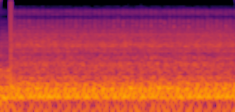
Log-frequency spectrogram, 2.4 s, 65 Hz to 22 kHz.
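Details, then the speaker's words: 2024 Harley-Davidson Road Glide M8 after Feuling cam and new exhaust: steady, even V-twin idle with deep lopey exhaust beat and no top-end tapping; valve train noise dropped immensely after the cam install. "The valve train noise has dropped like immensely. That was just like a little 10%. Sounds good."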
